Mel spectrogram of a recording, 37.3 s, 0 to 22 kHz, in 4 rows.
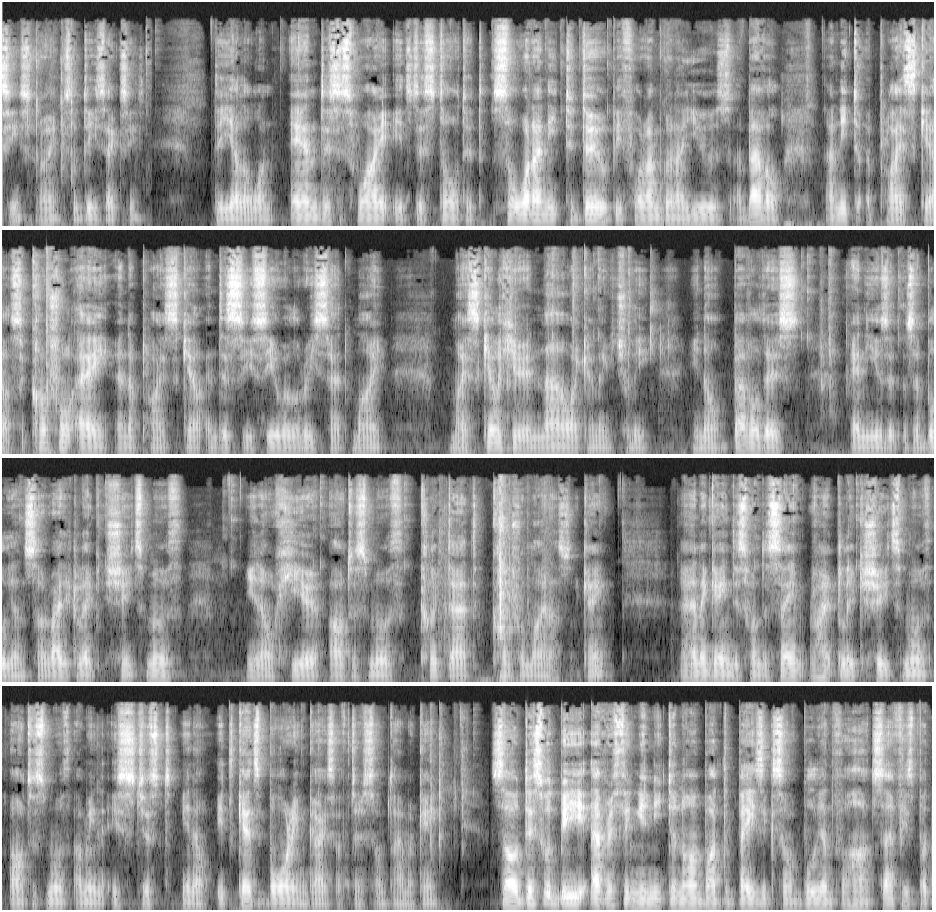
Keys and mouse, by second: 0.2 s, 1.5 middle click, 4.4-4.9 middle drag, 9.7 ctrl+a, 14.3 Tab, 15.7 ctrl+b, 16.9-18.8 drag, 17.4 Tab, 21.4 click, 21.9-25.4 drag, 23.5 ctrl+KP_Subtract, 28.1 click, 28.7-29.0 drag, 30.9 middle drag, 32.1 a, 32.4 x.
